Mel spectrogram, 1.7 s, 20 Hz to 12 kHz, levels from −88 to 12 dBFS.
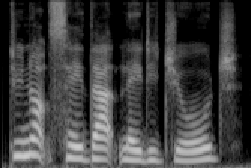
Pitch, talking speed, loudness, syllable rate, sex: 210 Hz, 215 wpm, -16 LUFS, 5.2 syllables/s, female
